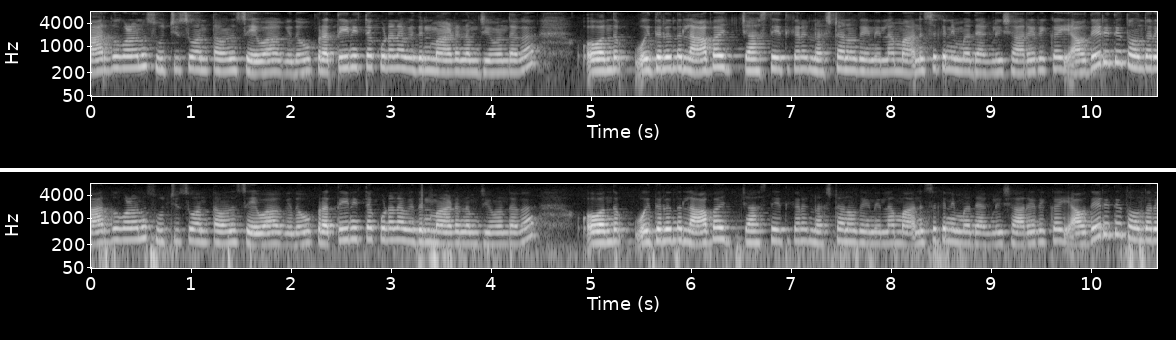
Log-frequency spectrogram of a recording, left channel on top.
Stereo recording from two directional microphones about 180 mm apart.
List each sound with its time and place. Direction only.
0.0 s a woman's voice: 25° left (ahead or behind)
10.2 s a woman's voice: 45° left (ahead or behind)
